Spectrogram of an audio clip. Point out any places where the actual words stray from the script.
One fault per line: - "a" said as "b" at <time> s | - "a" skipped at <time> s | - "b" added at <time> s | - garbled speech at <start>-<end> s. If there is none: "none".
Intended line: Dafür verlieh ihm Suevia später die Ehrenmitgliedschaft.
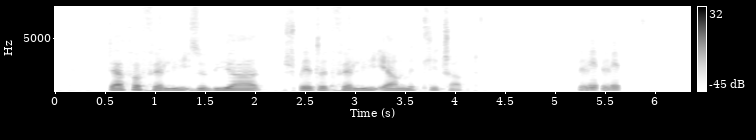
- "ihm" skipped at 1.4 s
- "die" said as "verlieh" at 2.8 s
